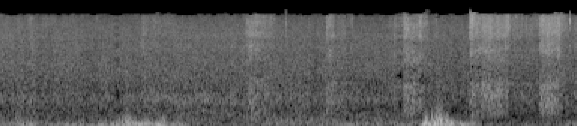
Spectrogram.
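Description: A heavy stone block thuds onto stone.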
